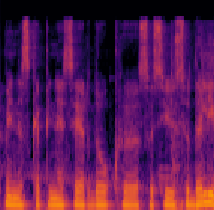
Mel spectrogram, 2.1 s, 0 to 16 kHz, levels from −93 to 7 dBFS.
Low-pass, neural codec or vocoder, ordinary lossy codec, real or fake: 10.8 kHz; none; MP3, 96 kbps; real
